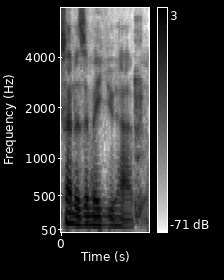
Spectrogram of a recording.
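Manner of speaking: soft, tender fatherly question; emotional dad. Retold or imitated. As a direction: ask it gently like a moved father. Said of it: "make it emotional".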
